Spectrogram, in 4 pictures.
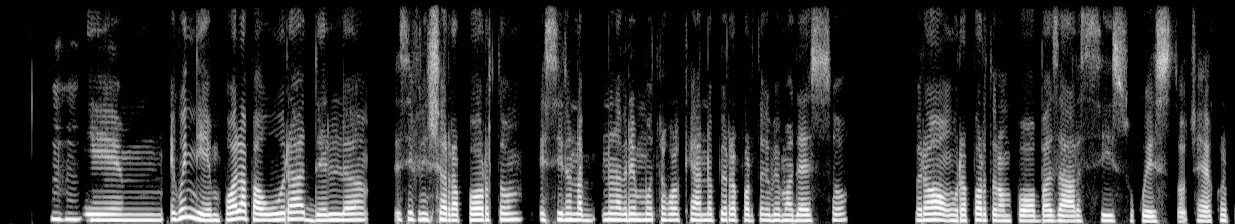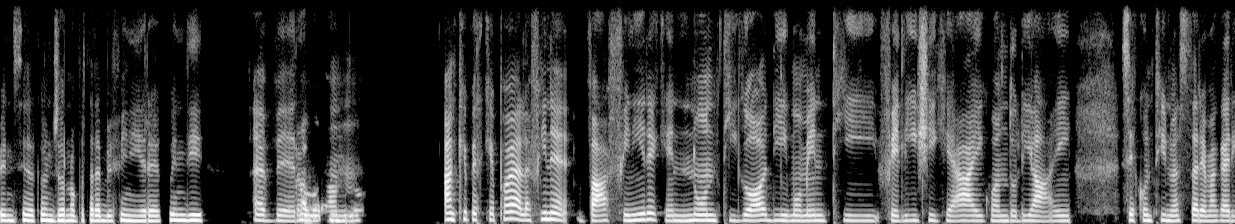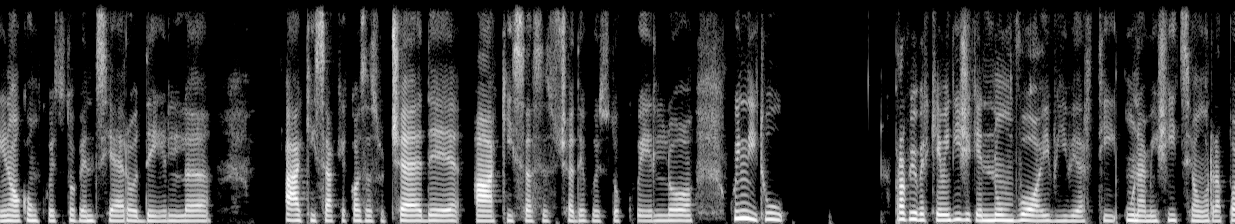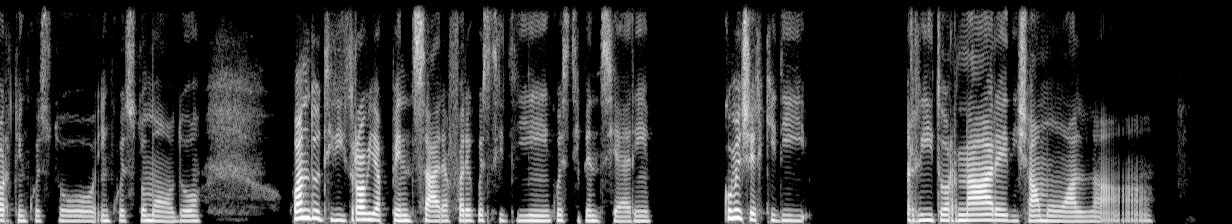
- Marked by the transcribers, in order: dog barking; "cioè" said as "ceh"; tapping
- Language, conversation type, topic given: Italian, podcast, Come si costruisce la fiducia necessaria per parlare apertamente?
